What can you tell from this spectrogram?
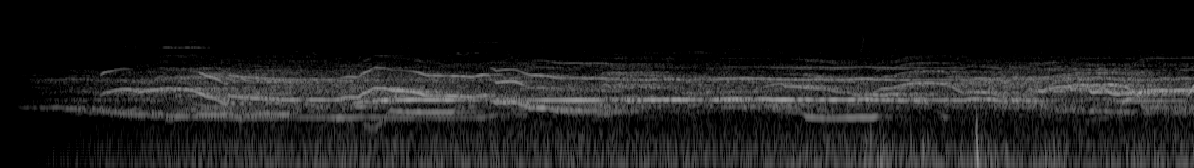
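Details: Thirty wolves howling together at sunset at the Wolf Conservation Center in South Salem, New York: a dense chorus of overlapping long, smooth howls, many voices sliding up and down at different pitches, over a low steady rumble.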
